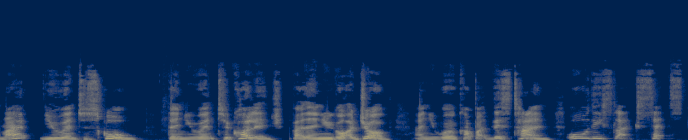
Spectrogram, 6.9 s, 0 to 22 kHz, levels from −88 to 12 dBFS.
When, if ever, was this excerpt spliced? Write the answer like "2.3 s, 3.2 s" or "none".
2.9 s, 5.6 s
